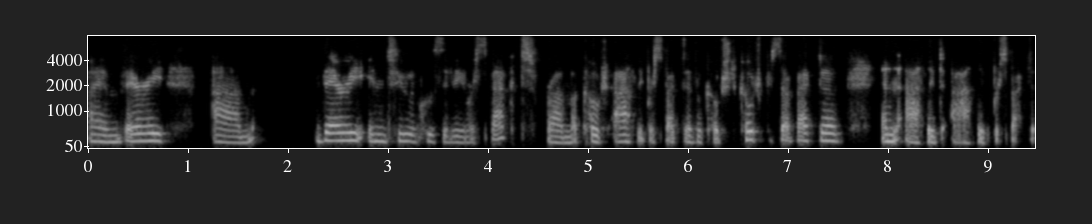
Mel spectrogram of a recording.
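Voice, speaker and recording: A woman with a Canadian accent speaks at a medium pitch with vocal fry and lively intonation, in a dry, close sound with no echo. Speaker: track and field coach. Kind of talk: presentation. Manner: fast.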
